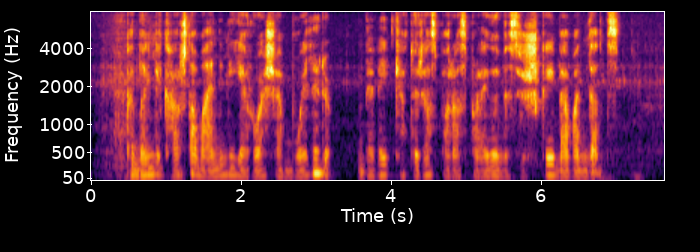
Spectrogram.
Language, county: Lithuanian, Šiauliai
